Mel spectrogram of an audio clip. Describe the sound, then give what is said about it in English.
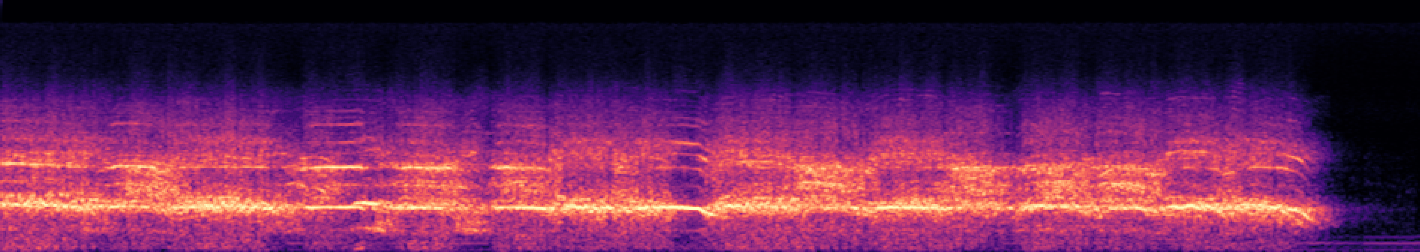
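A large crowd at Mayapur chanting the holy name loudly in unison, a dense, melodic wall of voices that holds steady for about thirteen seconds before dropping away abruptly. “Prabhupada wanted the whole world to hear the holy name from Mayapur. So please chant much, much louder.”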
